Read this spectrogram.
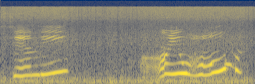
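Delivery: very high, tentative calling; high searching cartoon voice; SpongeBob. A narrator's reading. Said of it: "SpongeBob called".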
